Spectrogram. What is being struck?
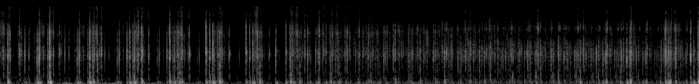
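Leather glove.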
